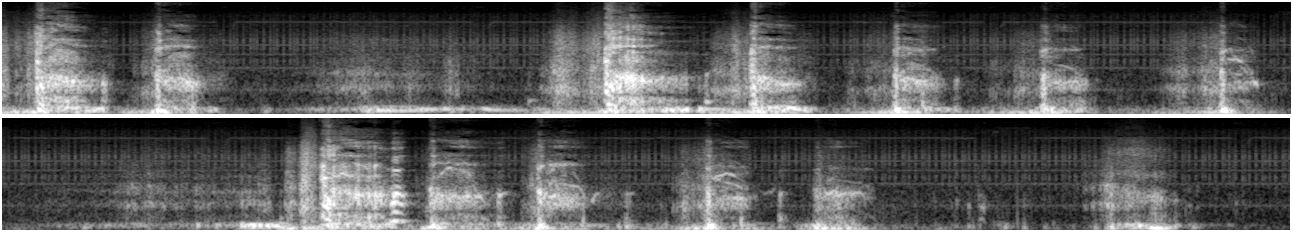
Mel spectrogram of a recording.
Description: More of the summer chest cold...enjoy!!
